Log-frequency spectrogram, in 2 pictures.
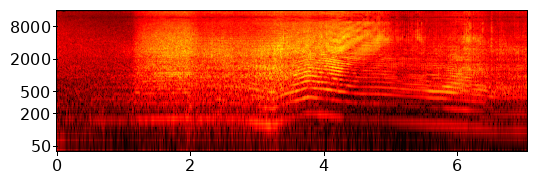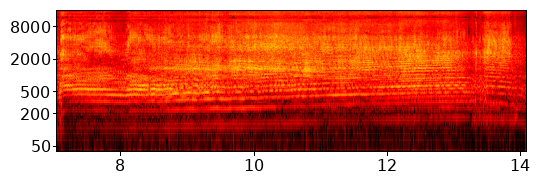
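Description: Rally car engine at high revs, its pitch climbing steeply and dropping back at gear changes. About seven seconds in the sound changes abruptly, then runs on at a fairly steady high rev before fading near the end.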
